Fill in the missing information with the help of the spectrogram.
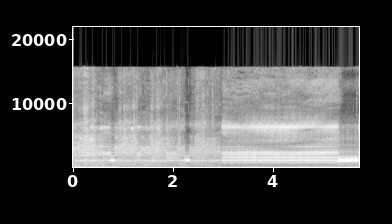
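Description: Small electric motors and plastic gears of a remote-control toy excavator whining with a steady, high-pitched tone that steps up louder about three seconds in.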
